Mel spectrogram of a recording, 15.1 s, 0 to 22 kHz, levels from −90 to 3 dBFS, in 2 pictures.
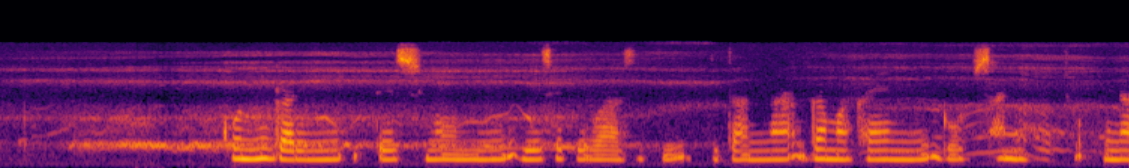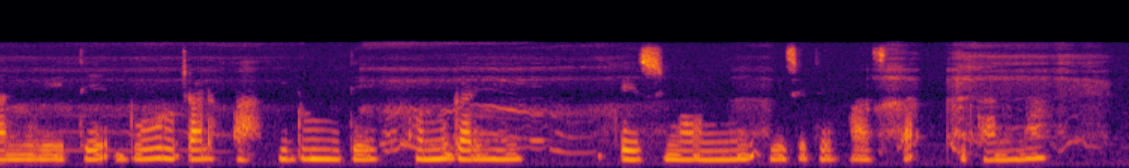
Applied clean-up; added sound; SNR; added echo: none; Hiss; 13 dB; none.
